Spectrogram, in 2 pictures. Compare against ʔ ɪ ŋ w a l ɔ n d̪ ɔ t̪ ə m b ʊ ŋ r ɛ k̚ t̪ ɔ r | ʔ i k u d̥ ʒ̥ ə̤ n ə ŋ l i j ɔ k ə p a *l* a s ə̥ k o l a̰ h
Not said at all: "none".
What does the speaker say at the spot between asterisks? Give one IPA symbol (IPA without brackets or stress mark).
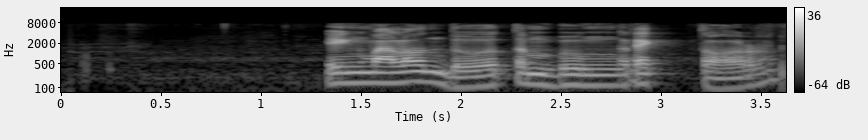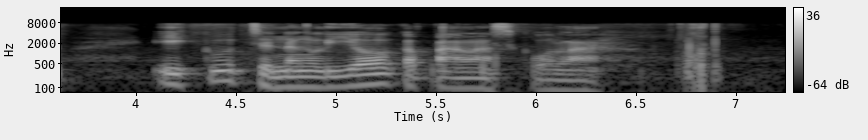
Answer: l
